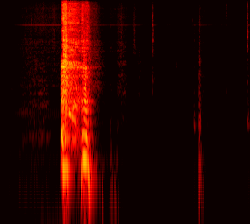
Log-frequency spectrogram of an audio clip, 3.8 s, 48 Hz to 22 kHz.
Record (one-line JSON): {"cough_length": "3.8 s", "cough_amplitude": 32768, "cough_signal_mean_std_ratio": 0.25, "survey_phase": "beta (2021-08-13 to 2022-03-07)", "age": "65+", "gender": "Male", "wearing_mask": "No", "symptom_none": true, "smoker_status": "Ex-smoker", "respiratory_condition_asthma": false, "respiratory_condition_other": false, "recruitment_source": "REACT", "submission_delay": "2 days", "covid_test_result": "Negative", "covid_test_method": "RT-qPCR", "influenza_a_test_result": "Negative", "influenza_b_test_result": "Negative"}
